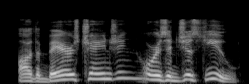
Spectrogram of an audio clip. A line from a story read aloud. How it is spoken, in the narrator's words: Someone called out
